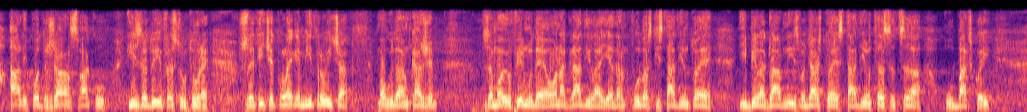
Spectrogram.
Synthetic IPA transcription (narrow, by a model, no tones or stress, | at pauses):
alipo̞d̪r̩ʒaːʋamsʋakuizɡɾad̪uinfɾast̪ɾukt̪uːɾḛʃt̪o̞se̞t̪iːt͡ʃe̞ko̞le̞ːɡe̞mit̪ɾo̞ʋit͡ɕa | mo̞ɡud̪aʋamkaːʒem | zamo̞jufiɾmud̪aje̞o̞naɡɾaːd̪ilˠajed̪anfud̪̚balˠskist̪aːd̪io̞nt̪o̞je | ibiːlˠaɡlˠaʋniːzʋo̞d͡ʑaːt͡ʃt̪o̞jest̪aːd̪io̞nt̪əsəsəa | ubat͡ʃkoj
